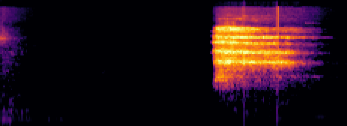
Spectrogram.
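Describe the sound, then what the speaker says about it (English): During a vinyasa yoga session, a single long, audible Ujjayi breath exhales through the throat with a soft, steady hiss after a quiet pause. It then fades out. "So release the Ujjayi breathing."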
